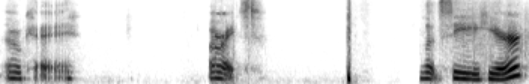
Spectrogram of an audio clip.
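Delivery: drowsy, slow and dragging; half asleep, words trailing out; nodding off. Real, not acted. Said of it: "I see I'm half asleep".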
